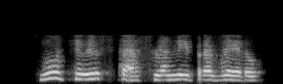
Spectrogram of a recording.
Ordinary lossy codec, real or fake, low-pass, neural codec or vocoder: AAC, 16 kbps; fake; 7.2 kHz; codec, 16 kHz, 1 kbps, FreqCodec, smaller model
